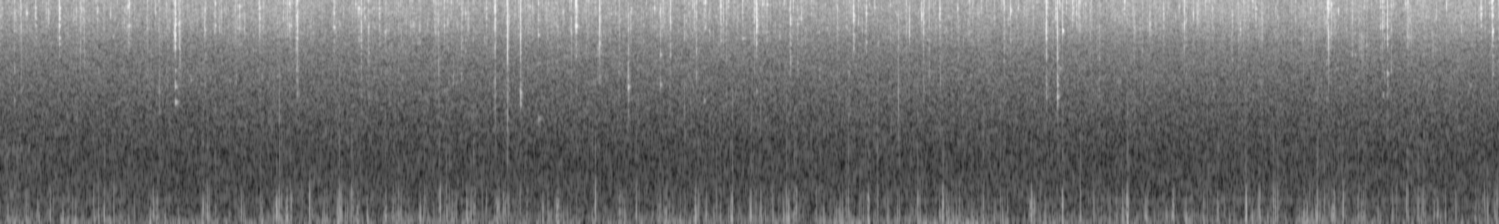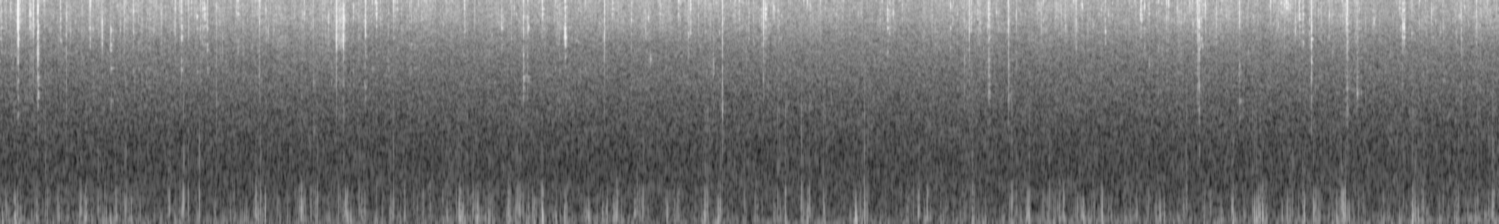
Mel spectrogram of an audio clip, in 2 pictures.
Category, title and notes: Soundscapes > Nature
Field recording of a dying campfire's embers with wind, plane, and vehicle noises in the background.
